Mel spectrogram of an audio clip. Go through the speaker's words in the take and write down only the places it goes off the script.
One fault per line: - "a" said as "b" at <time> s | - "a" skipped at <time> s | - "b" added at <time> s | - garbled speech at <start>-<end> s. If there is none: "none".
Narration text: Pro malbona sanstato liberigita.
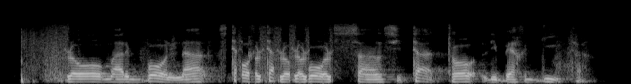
- garbled speech at 2.3-3.3 s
